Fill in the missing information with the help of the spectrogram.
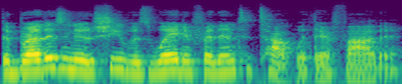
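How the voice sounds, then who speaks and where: A woman reading a children's story aloud in an expressive, theatrical way. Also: mid-range voice, brisk. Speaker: storybook reader.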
